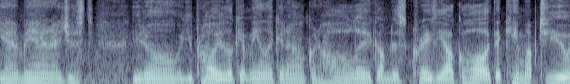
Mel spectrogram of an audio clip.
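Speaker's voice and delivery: acted-out weepy, sobbing, tearful crying voice. Retelling a crying stranger who hugged the speaker; imitating a man crying. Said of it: "and he's crying, crying, crying".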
